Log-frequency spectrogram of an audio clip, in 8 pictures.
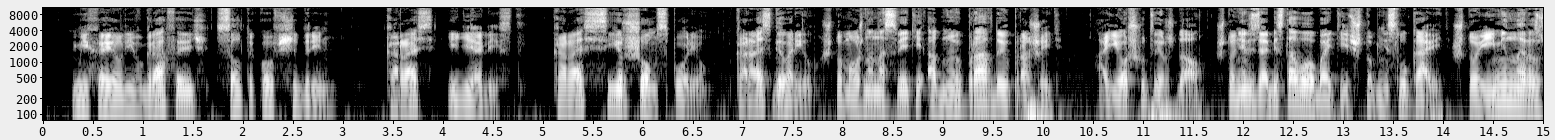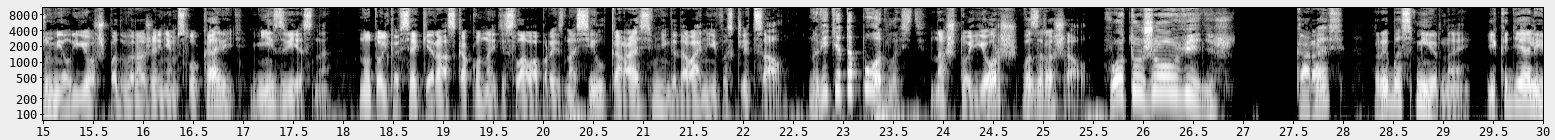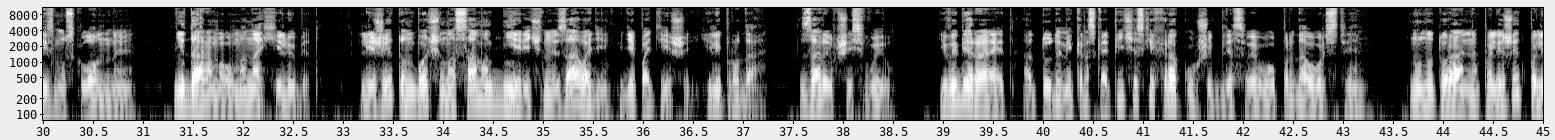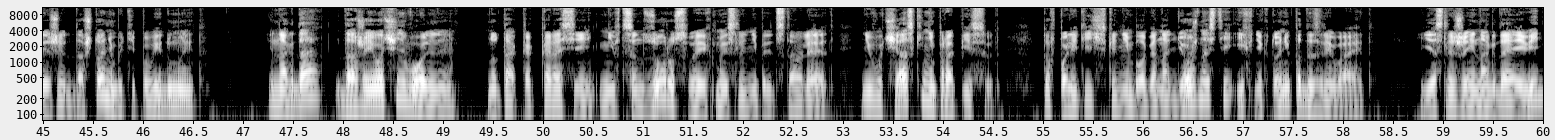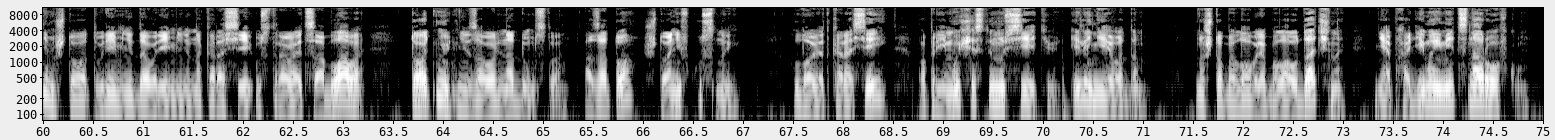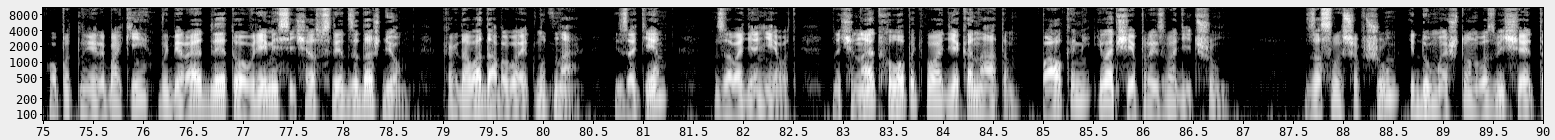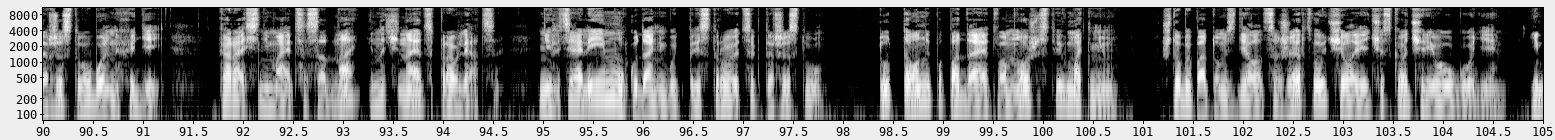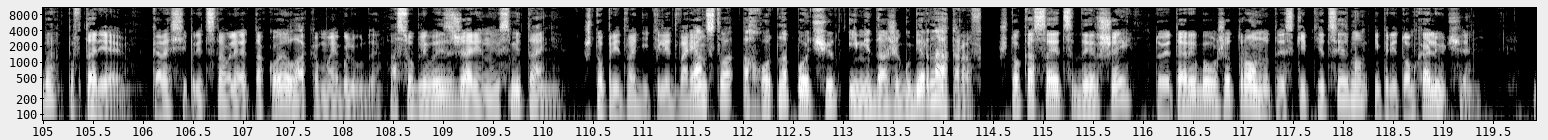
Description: Аудиокнига Карась-идеалист | Библиотека аудиокниг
